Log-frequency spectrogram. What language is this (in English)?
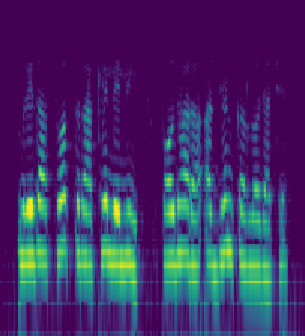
Maithili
